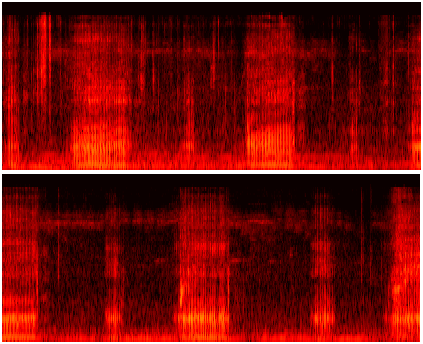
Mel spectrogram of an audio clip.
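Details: Beagle reverse sneezing: loud honking, snorting inhalations in repeated bursts, about five over ten seconds, a harmless spasm of the throat.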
